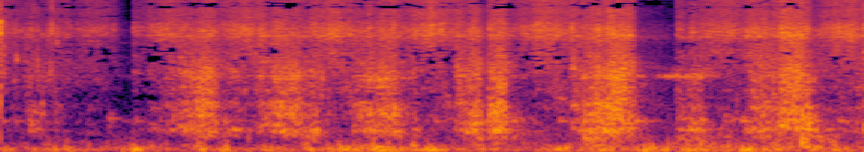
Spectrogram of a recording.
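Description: A long-handled shovel mixing wet cement on bare ground: repeated wet scraping and slopping strokes as the blade works the mix.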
